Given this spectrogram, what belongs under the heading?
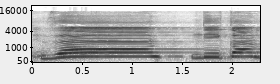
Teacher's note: کھڑی زبر ہے کھینچی، ذالک، حرکات کو جلدی سے ادا کریں، کھڑی زبر کو ایک الف کے برابر کھینچے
